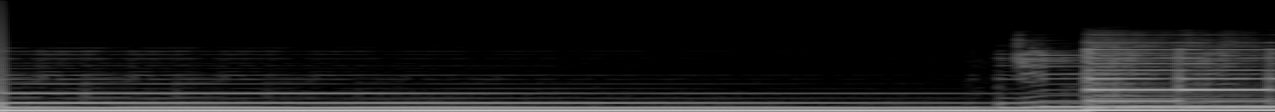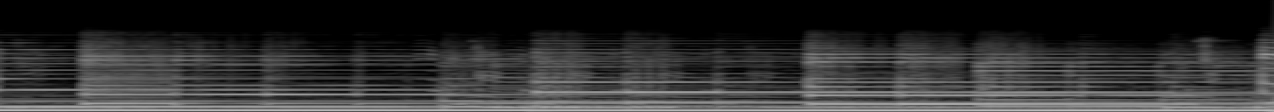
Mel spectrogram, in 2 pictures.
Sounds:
Music

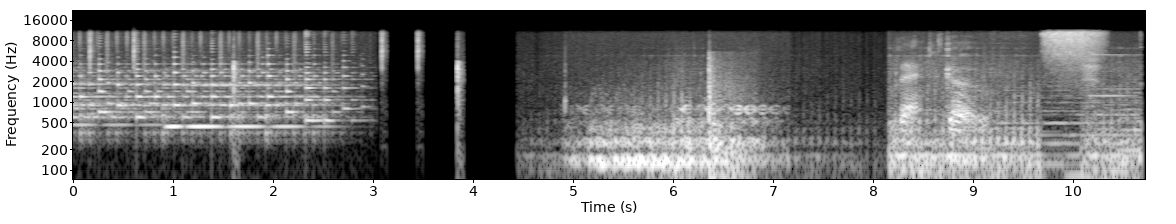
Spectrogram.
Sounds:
Music, Speech

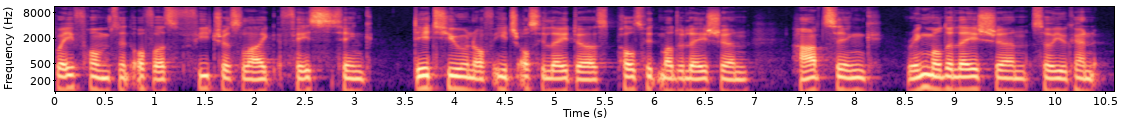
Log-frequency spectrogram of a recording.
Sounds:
Speech

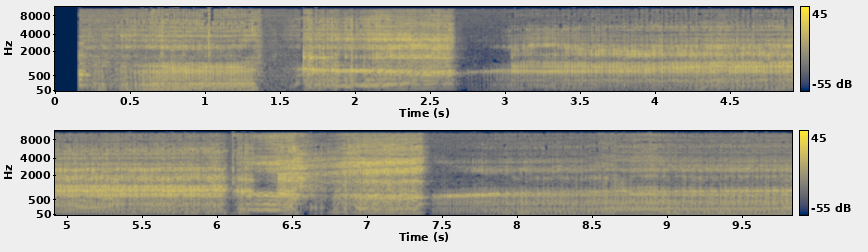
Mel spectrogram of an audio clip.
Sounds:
Dog, Animal, Growling, Domestic animals, dog growling

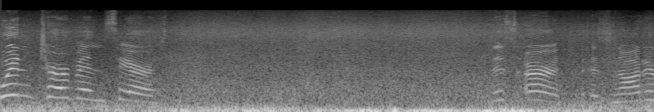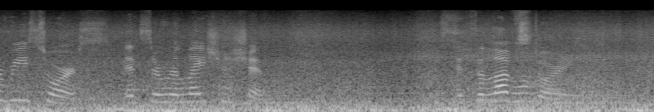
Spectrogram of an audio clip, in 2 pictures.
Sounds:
outside, rural or natural, Speech, Music, Vehicle

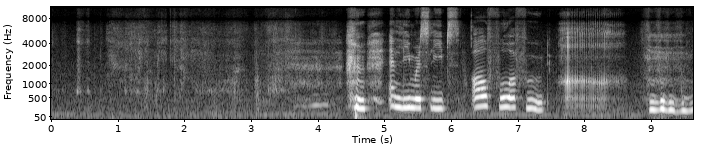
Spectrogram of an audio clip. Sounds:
Speech

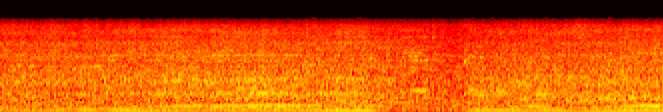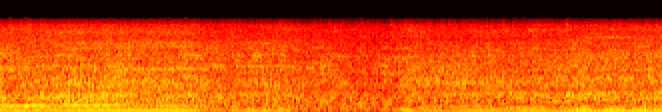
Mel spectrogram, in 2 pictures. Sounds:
Vehicle, Music, Motor vehicle (road), Truck

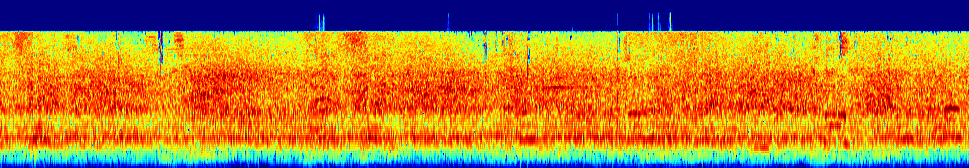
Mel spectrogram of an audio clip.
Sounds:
Chant, Crowd, people crowd, Vocal music, Speech

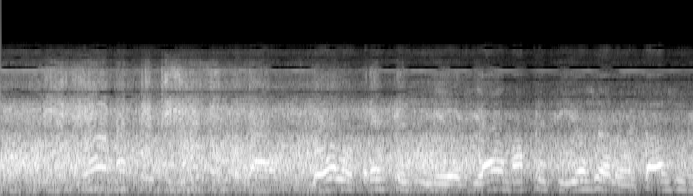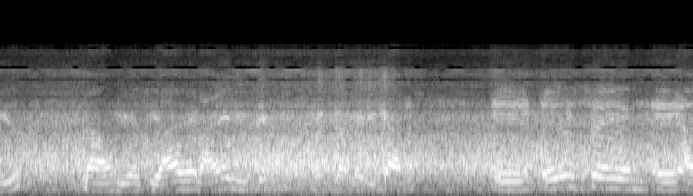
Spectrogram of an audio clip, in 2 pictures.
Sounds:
Speech, Radio

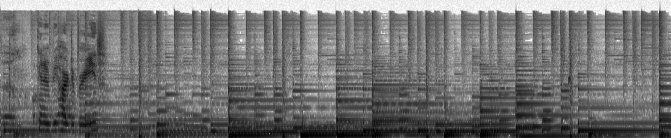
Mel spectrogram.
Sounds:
Speech, Music

